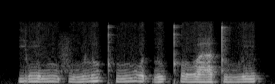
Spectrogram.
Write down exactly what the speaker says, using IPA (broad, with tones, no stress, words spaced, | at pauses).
ju˧mʋuː˧ fuː˩˧lu˥˨ kʰuː˧˥ʋo˧˩t̚lu˧˥ kʰo˧ʋaː˧ t̪uː˧˥n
